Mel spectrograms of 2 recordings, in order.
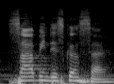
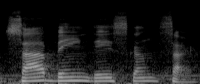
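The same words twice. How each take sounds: First: Haiku reading. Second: "sabem descansar" stretched slowly syllable by syllable; slow counted reading of the last verse; syllable counting. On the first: Reads haiku aloud. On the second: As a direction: scan "sabem descansar" beat by beat. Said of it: "E o último". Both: Shown as a demonstration.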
